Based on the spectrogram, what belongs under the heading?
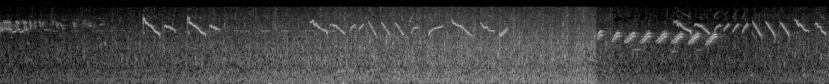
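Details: Oriental white-eyes (pleci) in a group chorus, presented as females calling to stimulate males: bursts of thin, high chirps and rapid down-slurred twitters, with a steady rushing, water-like hiss throughout.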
